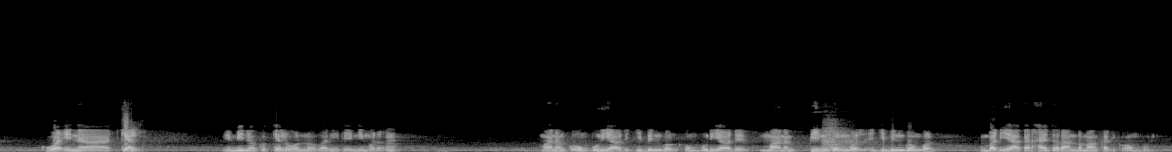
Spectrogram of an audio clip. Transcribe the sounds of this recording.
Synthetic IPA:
kɔwaɗinakɛl | ɓɛmbinɔkɔkɛlwɔnːɔwaɾitɛnimɔɾɔ̰ʔɔn | manamkɔomɓuɾijawdɛd͡ʒibinɡɔlomɓuɾijawdɛmaːnampinɡɔlɡɔlɛ̰d͡ʒibinɡɔŋɡɔl | ɓɛmbaɗijakaɾɦajtaɾandɔmamkadikɔo̰mɓṵɾi

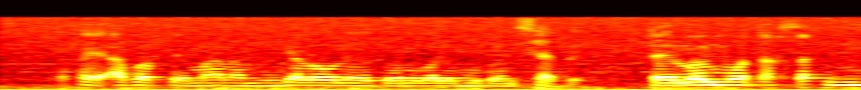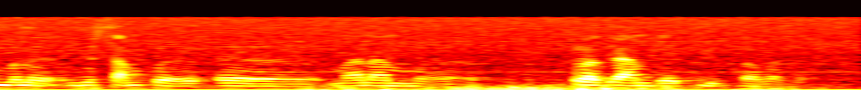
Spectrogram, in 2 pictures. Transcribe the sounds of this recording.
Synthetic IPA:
tɐfɐjʔɐ̰fɔrtɛmaːnaːmnuŋɡɐlɐwɐlɐjɔdɔːnwɐlɐmudɔːnsɛdːə | tɐjlɔːlmɔːtɐxsɐxɲumɐnɲusɐmpə | maːnaːm | proɡramdɛːklip̚tɐwɐtɐ

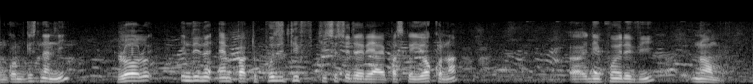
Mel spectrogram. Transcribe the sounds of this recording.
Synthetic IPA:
kɔnɡis̬nɐnːi | lɔːlɔindinɐʔɛmpak̚tpozitifcisosɛteɾjajpɐskɐjɔkːɔnɐ | dipɔ̃ndevinɔːmbɐ

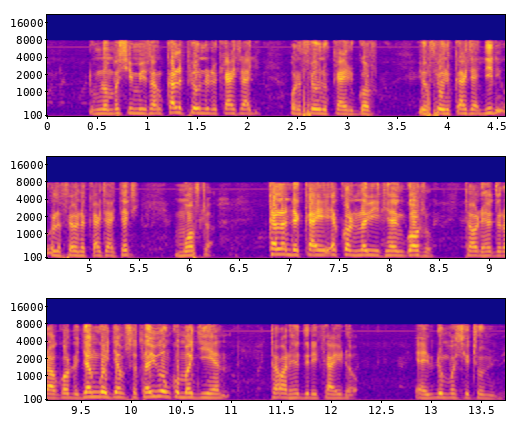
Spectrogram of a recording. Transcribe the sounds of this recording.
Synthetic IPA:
ɗumnɔmbasimid͡ʒutankalafewnudɛkajtaːd͡ʒi | wadɔfewnukajtiɡɔtɔ̥ | jɔfewnukajtadidiwalafewnakajtad͡ʒitati̥ | mɔfta | kalandɛkajɛkːɔlnawikhɛnɡɔtɔ | tawadɛhɛduɾaɡɔtdɔd͡ʒaŋɡɔd͡ʒamsɔtawiwɔŋkɔmad͡ʒihɛn | tawadɛheduɾikajidɔ | ɛɗumbasitomimi

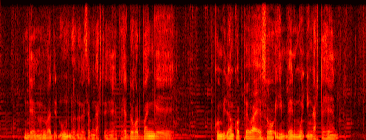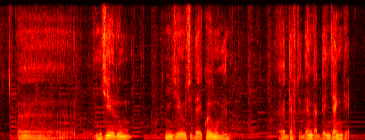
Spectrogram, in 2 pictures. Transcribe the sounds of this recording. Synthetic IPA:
ndɛnɔ̰nwa̰dɛ̰ɗumɗɔ̰nɔ̰lɛsɛŋɡaɾtahɛnkɔhɛdɔkɔtbaŋɡɛ | kombiɗɔnkɔpɛwaɛsɔʔḭmɓɛnmoʔːiŋɡaɾtahɛn | ɲd͡ʒeɗum | ɲd͡ʒewtidajkojmumɛn | dɛftɛ̰ɗɛŋɡadːɛɲd͡ʒaŋɡɛ

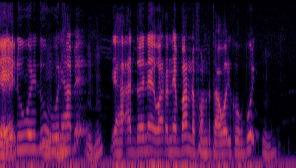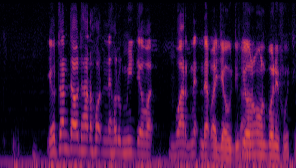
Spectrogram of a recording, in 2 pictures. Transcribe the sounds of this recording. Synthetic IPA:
ɗunwoniɗumwonihaɓɛjɛɦaʔadɔjnawaɗanɛbandafɔntɔtawaɗikɔkɔboni | jɛwtandawdɛhaɗaɦɔɗnɛɦɔɗɔmidɛwaɗwaɾnɛndaɓad͡ʒawdiɓɛnɔnbonifut͡ʃ

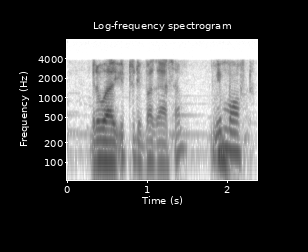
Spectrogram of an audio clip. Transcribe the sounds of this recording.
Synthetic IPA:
bilwaːʔṵtːudibɐɡaːsɐmː | imɔːftu̥

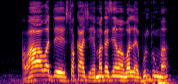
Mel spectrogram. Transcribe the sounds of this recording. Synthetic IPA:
a̰waːwawadɛsɔkad͡ʒɛmaɡazĩamãwalːaɛbũntuŋma

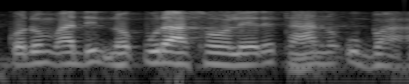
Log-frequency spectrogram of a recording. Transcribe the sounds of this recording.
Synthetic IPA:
kɔɗumadinːɔɓuɾasɔhlɛɗɛtanɔʔuba

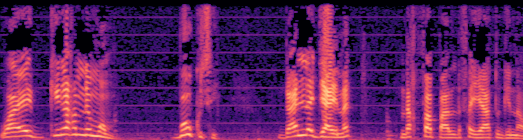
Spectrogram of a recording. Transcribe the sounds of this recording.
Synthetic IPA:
waːjɛkiŋɡɐxɐmnɛmoːm | bokːusi | daɲlɐɟajnɐk̚ | ndɐxfapːaldɐfɐjaːtuɡinaw

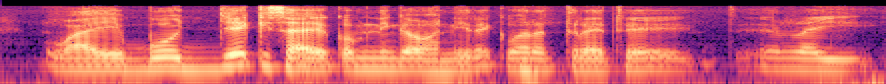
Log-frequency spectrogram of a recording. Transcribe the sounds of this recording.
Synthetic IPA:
wa̰ːjɛbɔɟɛkːisa̰ːjɛkɔmniŋɡɐwɐxnḭɾɛkwɐɾɐtiɾɛtɛ | rɐj

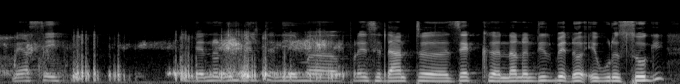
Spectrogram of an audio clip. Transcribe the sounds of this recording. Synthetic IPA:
mɛasi | ndɛnːɔnɛnbeltanimapɾesidantzɛknanɔndiɾbɛɗɔʔɛwuɾɛsoɡi

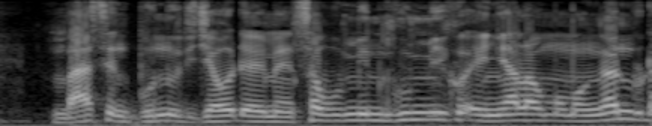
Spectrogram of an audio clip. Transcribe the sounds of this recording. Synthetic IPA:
mbaːsɛnbunːudid͡ʒawɗɛwɛmɛnsabuminɡumːiːkɔɛɲalawmɔmɔŋɡanːduɗ

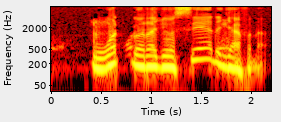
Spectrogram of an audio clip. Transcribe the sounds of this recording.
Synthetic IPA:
wɔɗːɔɾad͡ʒɔsɛːɗɛɲd͡ʒaːfaɗa̰

